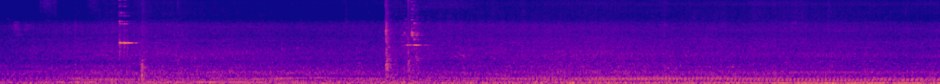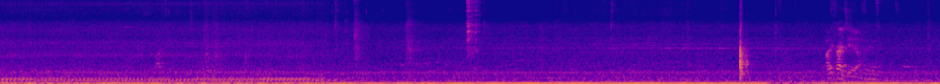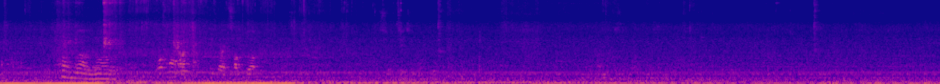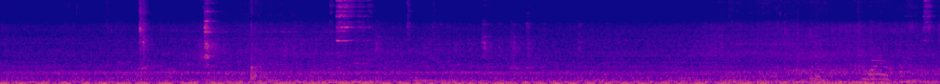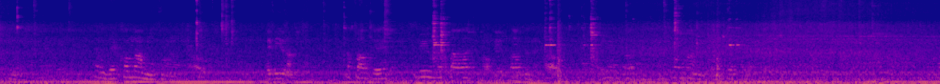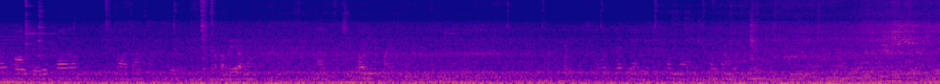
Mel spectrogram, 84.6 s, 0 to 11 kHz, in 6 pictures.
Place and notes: Beixing St., West Dist., Chiayi City - Lamb noodle shop
in the Lamb noodle shop, Traffic sound
Chiayi City, Taiwan, 18 April, ~12:00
